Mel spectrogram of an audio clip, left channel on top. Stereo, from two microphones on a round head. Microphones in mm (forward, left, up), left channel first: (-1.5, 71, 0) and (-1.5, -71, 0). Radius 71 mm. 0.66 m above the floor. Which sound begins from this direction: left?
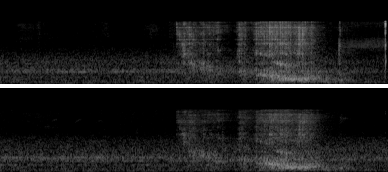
Tape being pulled, at 1.8 s.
